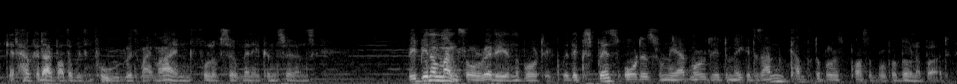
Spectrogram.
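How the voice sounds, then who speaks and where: A man plays a British naval commodore of old-time radio drama, brooding and brisk. His voice is low and clipped, full of authority. The old recording is muffled, with a little music behind it. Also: expressive, a little mellow, lightly acted. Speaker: actor in a radio serial.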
